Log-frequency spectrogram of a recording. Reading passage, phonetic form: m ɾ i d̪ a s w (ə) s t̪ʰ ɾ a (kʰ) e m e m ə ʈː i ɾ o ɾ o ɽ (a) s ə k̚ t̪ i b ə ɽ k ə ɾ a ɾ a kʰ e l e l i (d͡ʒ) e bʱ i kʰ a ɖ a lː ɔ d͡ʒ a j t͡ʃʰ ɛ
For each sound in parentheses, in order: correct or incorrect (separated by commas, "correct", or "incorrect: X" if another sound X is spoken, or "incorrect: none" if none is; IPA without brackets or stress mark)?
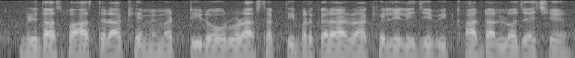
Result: incorrect: a, correct, correct, correct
